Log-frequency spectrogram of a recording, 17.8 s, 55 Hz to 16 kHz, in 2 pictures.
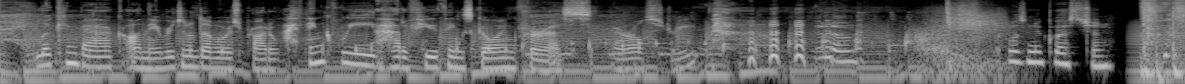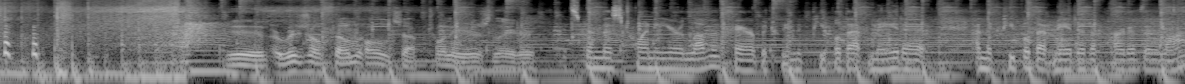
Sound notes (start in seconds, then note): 4.0 laughs; 8.6 chuckles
